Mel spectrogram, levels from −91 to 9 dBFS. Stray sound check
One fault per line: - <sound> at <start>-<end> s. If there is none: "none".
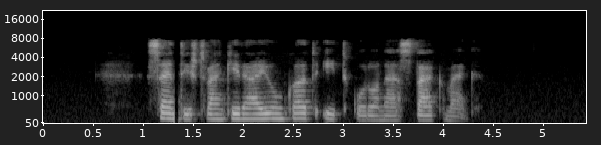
- dropout at 1.3-1.4 s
